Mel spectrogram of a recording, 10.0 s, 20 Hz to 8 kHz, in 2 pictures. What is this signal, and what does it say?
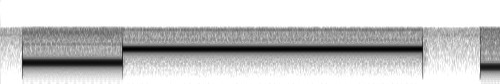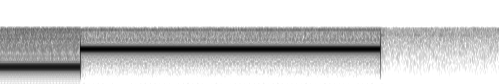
Two-tone page, heard as a one-second tone, then a three-second tone, about 790 then 1320 Hz, about 640 then 1320 Hz. It is heard from 0.2 to 8.8 s.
